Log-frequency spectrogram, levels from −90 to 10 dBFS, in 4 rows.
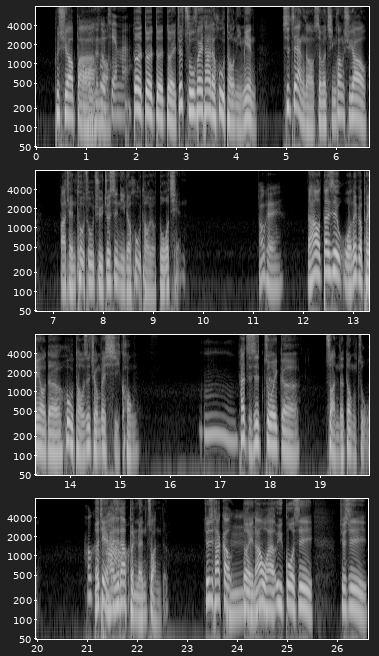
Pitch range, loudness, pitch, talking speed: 120-165 Hz, -22 LUFS, 130 Hz, 230 characters per minute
